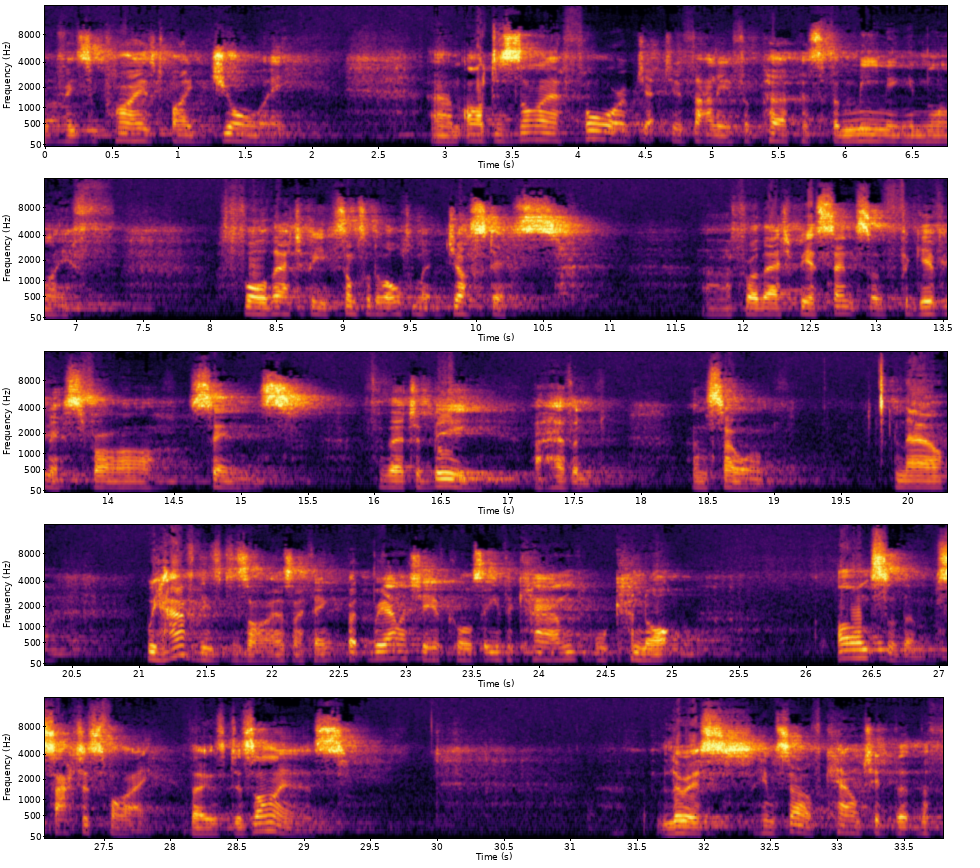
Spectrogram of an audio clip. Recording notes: Conducted at a Finnish conference on the problem of evil.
